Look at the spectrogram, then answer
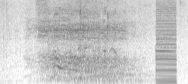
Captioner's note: audience groans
